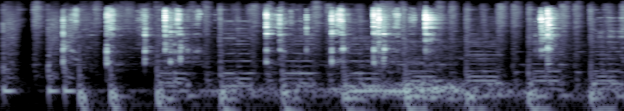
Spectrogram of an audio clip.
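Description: Repeated rhythmic scraping and tapping as soaked semolina with ghee and milk is mixed into flour on a plate for the Goan sweet kalkal, close and fairly busy throughout, with no talking.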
